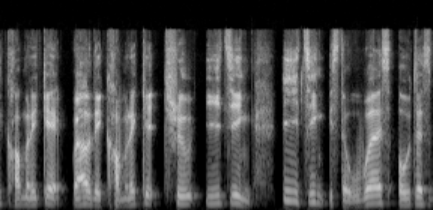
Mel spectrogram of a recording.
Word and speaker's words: Yijing: Yijing is spelled this way, Y-I-J-I-N-G. And it is using Hanyu Pinyin. The old way is called Aiching or Yijing, and some will even call it Book of Changes.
